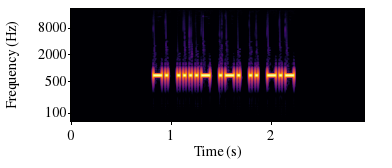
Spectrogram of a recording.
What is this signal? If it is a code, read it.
Morse code, heard as a keyed tone, about 40 wpm, 700 Hz. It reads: N4RIK
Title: USA Call Signs - 6x Character Spacing - 40wpm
